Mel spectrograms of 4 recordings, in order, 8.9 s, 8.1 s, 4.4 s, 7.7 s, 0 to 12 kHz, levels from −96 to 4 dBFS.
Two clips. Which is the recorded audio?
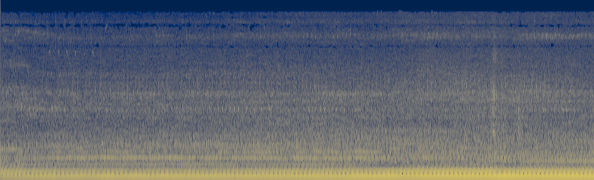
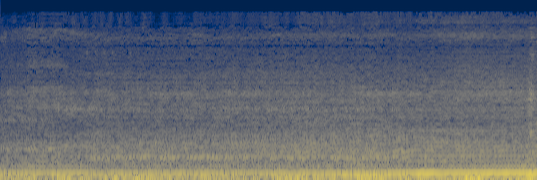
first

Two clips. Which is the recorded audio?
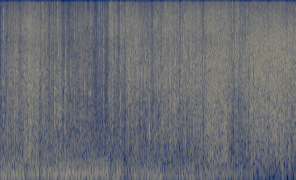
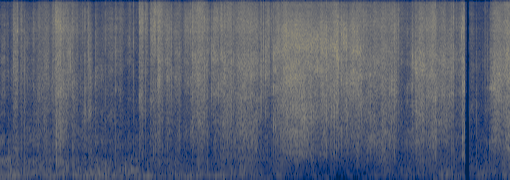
first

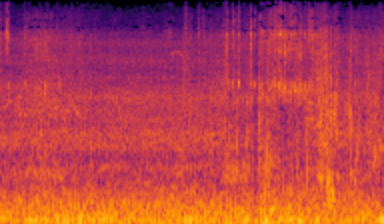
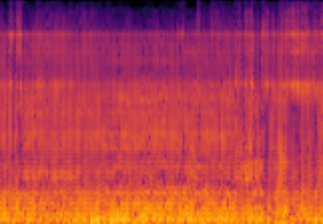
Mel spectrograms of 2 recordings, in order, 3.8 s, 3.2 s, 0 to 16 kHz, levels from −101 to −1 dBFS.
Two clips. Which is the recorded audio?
first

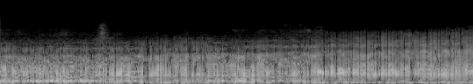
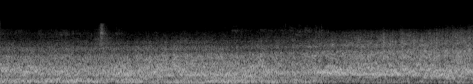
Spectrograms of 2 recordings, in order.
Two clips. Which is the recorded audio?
second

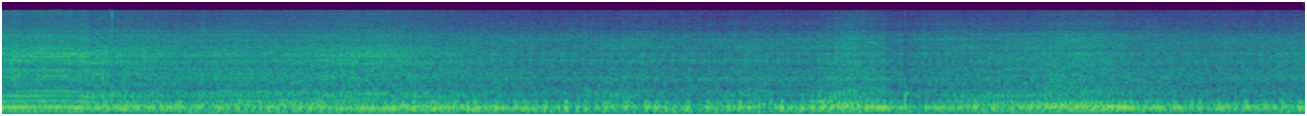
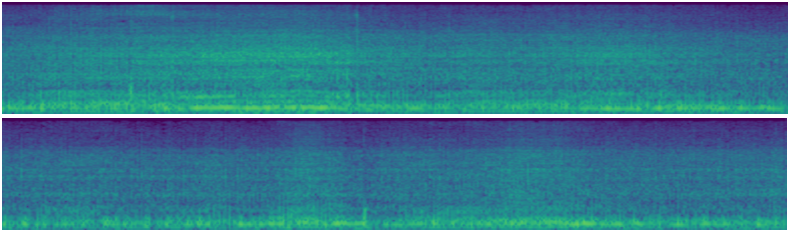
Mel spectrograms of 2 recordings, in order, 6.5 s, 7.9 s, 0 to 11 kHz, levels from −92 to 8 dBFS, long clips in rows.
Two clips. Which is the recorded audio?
first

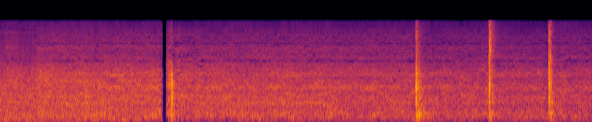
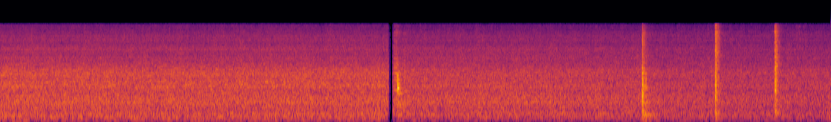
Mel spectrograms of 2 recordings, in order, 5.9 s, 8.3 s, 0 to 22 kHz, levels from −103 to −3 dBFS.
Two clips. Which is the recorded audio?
second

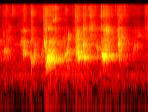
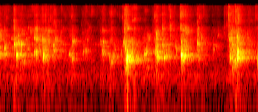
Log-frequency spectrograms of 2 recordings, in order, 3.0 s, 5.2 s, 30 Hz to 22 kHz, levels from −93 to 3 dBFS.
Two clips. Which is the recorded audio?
second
